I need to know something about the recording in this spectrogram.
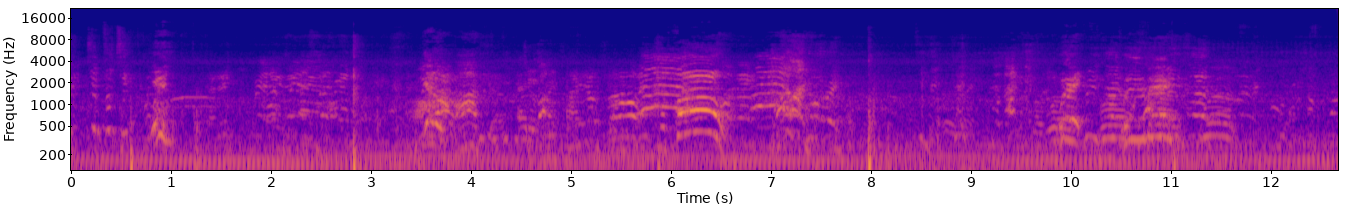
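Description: Players shout to each other across a football pitch outdoors.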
